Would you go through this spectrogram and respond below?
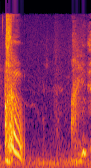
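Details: Baby sneezing: repeated sneezes from a baby.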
